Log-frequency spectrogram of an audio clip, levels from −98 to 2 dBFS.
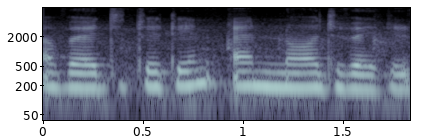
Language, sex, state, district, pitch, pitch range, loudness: Hindi, female, Uttar Pradesh, Ghazipur, 185 Hz, 175-195 Hz, -31 LUFS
